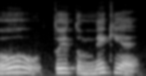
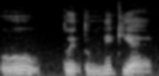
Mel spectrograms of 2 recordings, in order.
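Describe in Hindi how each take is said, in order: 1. यह सामान्य पिच पर बोला गया है। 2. यह सबसे नीची, भारी आवाज़ में बोला गया है। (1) "इट्स लाइक एक नॉर्मल लाइन" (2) "नीचे लेके जाओ कुछ स्टेप्स ... थोड़ी सी भारी आवाज भी होगी"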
